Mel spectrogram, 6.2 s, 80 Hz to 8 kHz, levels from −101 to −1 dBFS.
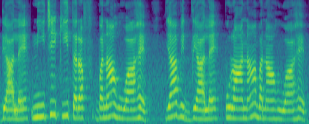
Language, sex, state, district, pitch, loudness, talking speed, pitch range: Hindi, female, Bihar, Saharsa, 230 Hz, -16 LUFS, 125 wpm, 215-250 Hz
